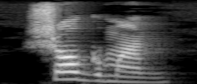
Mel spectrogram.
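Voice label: "шогман", Komi, female; kpv audio dict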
